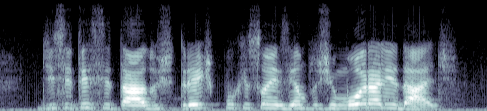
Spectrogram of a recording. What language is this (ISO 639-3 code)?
por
